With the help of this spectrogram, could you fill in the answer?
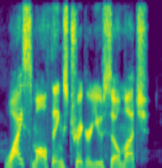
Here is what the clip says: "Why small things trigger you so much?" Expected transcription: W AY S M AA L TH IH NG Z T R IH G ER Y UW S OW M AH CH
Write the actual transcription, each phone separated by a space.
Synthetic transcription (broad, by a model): W AY S M AA L TH IH NG Z T R IH G ER Y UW S OW M AH CH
